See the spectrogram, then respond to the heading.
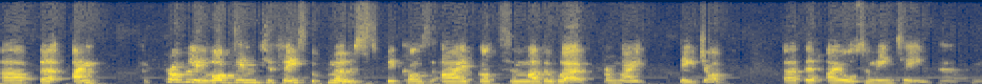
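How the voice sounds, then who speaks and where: With music in the background, a woman with a Croatian accent speaks fairly slowly with lively intonation and big swings in loudness. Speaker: author and English teacher. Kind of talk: interview. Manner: halting.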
